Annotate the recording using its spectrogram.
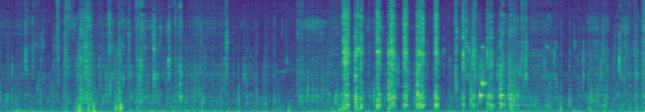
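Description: A man chews and slurps food loudly close by.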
